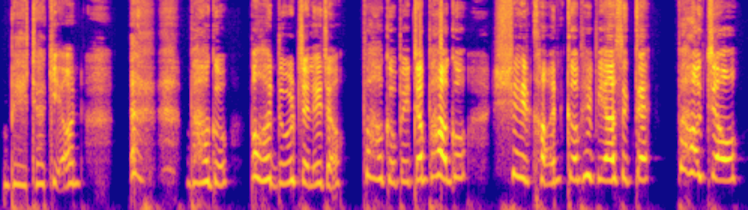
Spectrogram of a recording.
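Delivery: high, building to a loud alarmed cry; urgent mother. Acted. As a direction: urge your child to run, rising in panic. Wounded mother urges cub to flee. (घबराई माँ की बढ़ती हुई, ऊँची चेतावनी)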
